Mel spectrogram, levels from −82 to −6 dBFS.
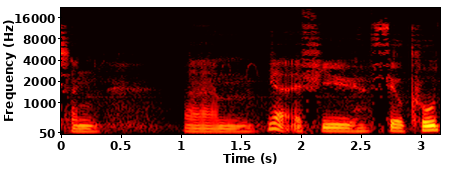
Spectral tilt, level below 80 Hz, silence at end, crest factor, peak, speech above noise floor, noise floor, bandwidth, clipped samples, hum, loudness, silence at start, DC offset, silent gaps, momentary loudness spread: -6 dB/octave; -64 dBFS; 0 s; 18 dB; -18 dBFS; 26 dB; -62 dBFS; over 20 kHz; under 0.1%; none; -38 LUFS; 0 s; under 0.1%; none; 11 LU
